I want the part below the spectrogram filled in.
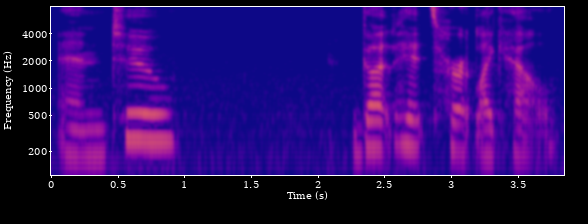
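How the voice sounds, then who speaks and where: A woman's voice: mid-range voice, very slow, slight background noise. A woman playing a tough but caring teenage delinquent schoolgirl in an ASMR roleplay, speaking in a slangy, blunt yet soothing way. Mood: brisk, teasing. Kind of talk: ASMR roleplay audio drama.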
